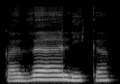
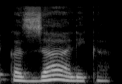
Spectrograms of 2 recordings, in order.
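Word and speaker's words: كذلك: Secondly, you have to focus on the pronunciation, which is like correct pronunciation of letter zal. Otherwise, you will end up mixing it with the letter za. If you say kazalika, this buzzing sound is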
